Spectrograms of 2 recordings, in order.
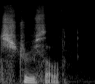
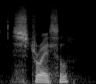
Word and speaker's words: streusel: I just wanted to let everybody know that Millie Martin has called in to remind me that the proper pronunciation is not streusel, it's streusel.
